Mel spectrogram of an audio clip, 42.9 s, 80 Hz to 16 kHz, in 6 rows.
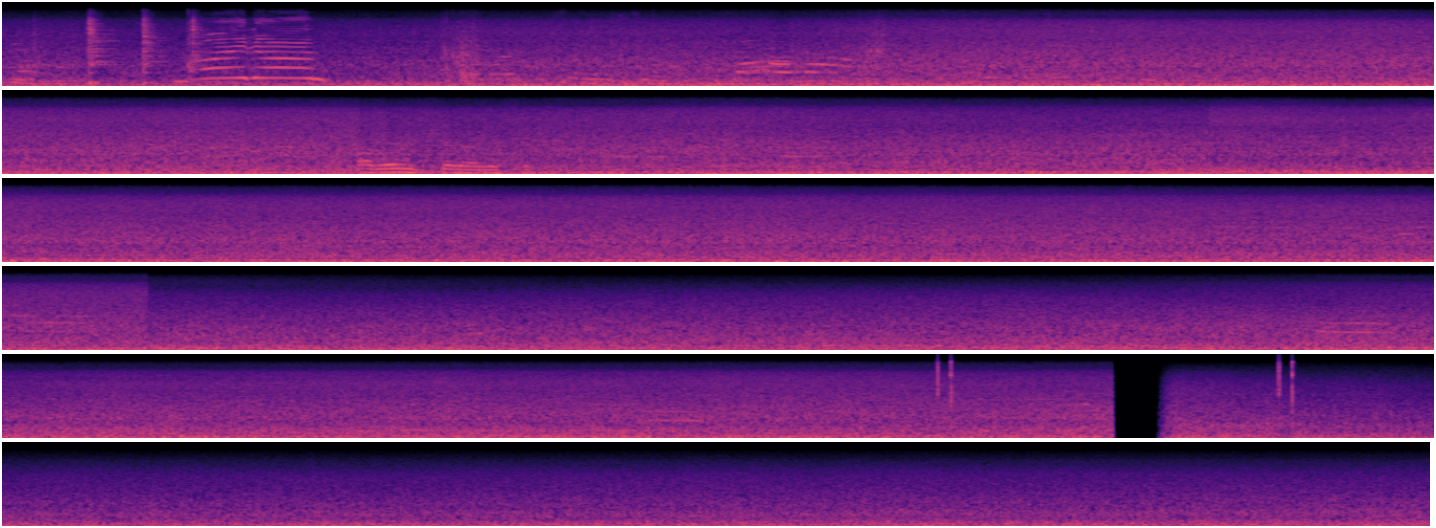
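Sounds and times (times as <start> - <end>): waterfall rushing: 0.0 - 25.1, 25.8 - 36.0.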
